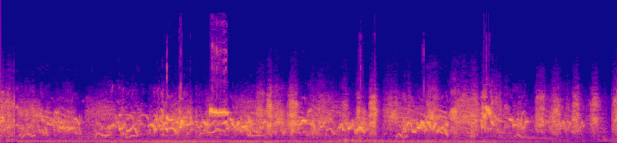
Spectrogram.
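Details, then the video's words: Budgerigars eating food in an outdoor aviary: dense, continuous chatter of overlapping harsh squawks and warbling chirps from several birds, with a faint steady low hum. "Budgies parakeet eating food in outdoor aviary birds chirping sound"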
